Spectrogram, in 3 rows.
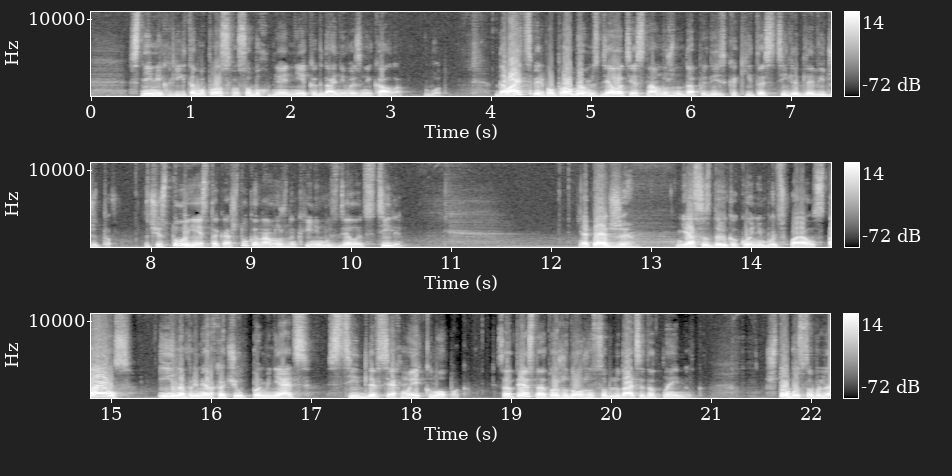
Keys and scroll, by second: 4.7 super+1.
